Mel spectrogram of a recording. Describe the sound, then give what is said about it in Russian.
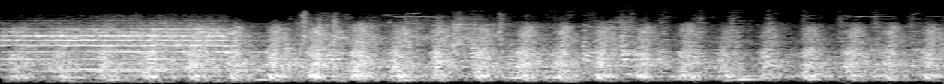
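A train pulling away, its wheels clattering on the rails in a steady, loud, rhythmic clickety-clack that sets in after about two seconds and continues to the end. “Поезд тронулся, увозя с собой отца Федора в неизвестную даль.”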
